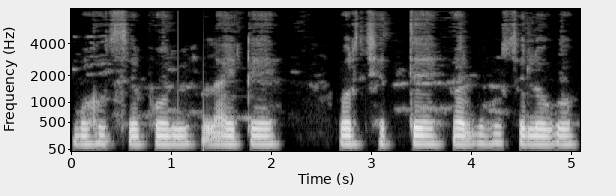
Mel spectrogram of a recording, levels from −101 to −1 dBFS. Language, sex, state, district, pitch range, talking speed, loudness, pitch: Hindi, male, Chhattisgarh, Raigarh, 120-125 Hz, 120 wpm, -20 LUFS, 120 Hz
